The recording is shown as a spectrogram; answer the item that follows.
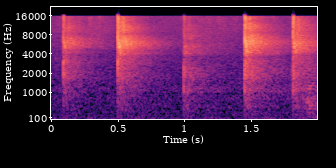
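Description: Chalk tapped against a chalkboard about five times, roughly half a second apart, each a sharp tap that fades quickly, as dots are marked in a row.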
